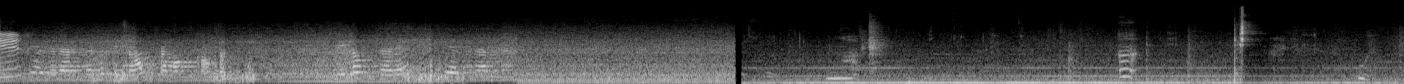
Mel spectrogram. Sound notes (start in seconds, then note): 0.2 woman on the speaker in Norwegian; 5.4 loud noises from the boat; 8.2 Norwegian; 8.9 chews gum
